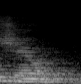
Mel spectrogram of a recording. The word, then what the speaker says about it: Sheol: Seol. Y se pronuncia más o menos Sheol.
